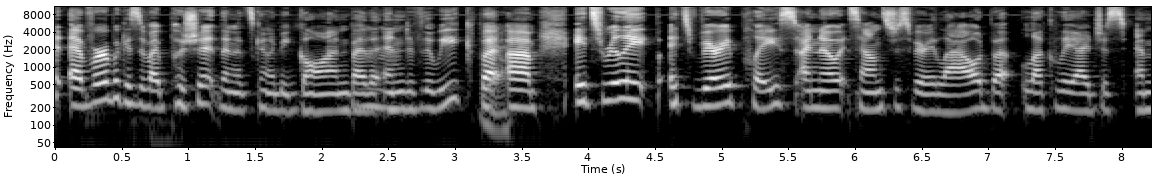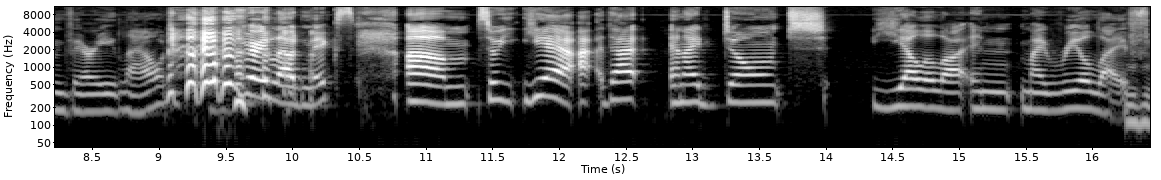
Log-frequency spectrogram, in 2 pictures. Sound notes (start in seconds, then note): 8.9 laughing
